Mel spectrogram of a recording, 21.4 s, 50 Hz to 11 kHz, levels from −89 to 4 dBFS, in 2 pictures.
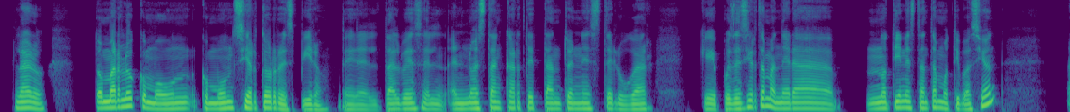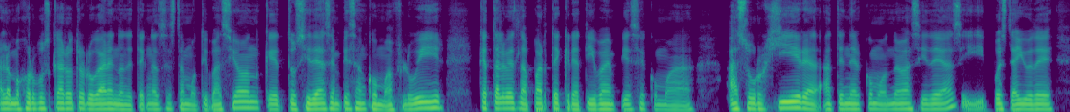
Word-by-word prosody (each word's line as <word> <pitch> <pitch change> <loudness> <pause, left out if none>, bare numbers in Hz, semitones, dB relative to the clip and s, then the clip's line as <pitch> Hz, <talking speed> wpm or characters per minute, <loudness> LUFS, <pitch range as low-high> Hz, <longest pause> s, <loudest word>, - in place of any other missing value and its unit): Claro, 135 -3 +2 0.5
tomarlo 145 +6 +4
como 125 -8 +2
un 125 +2 0
como 120 0 +2
un 135 +1 +3
cierto 135 0 +3
respiro, 105 -3 -1
el 105 -2 -4
tal 115 0 0
vez 120 +1 0
el 110 -4 -2
el 115 +1 0
no 125 - +2
estancarte 130 0 0
tanto 120 -1 -2
en 120 -1 0
este 120 0 -2
lugar 110 +2 -1 0.4
que, 115 -2 -1
pues, 115 0 -1
de 120 - +3
cierta 155 +6 +1
manera, 125 - +1 0.3
no 125 +3 +1
tienes 140 +1 +2
tanta 135 +2 +1
motivación. 125 - 0 0.7
A - - -5
lo 120 - +3
mejor 115 +1 +2
buscar 120 0 0
otro 120 0 0
lugar 115 0 +3
en 115 - +2
donde 105 -2 -1
tengas 110 +3 -4
esta 110 -1 -4
motivación, 110 +7 -1
que 110 -5 -2
tus 110 -3 -3
ideas 115 0 +3
empiezan 115 0 0
como 110 -5 0
a 100 - -1
fluir, 130 +7 +2 0.3
que 125 - 0
tal 125 +1 +1
vez 125 0 +2
la 110 -2 +1
parte 120 0 0
creativa 110 0 0
empiece 105 +1 -3
como 100 -3 -7
a 95 +2 -6 0.3
a 120 +2 +2
surgir, 125 +3 +3
a 110 - -2
tener 115 0 0
como 110 -2 -3
nuevas 115 +1 -1
ideas 115 - -1
y, 105 - -4
pues, 115 -1 0
te 105 - 0
ayude 110 0 +1
115 Hz, 185 wpm, -23 LUFS, 110-125 Hz, 0.7 s, tomarlo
